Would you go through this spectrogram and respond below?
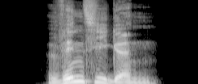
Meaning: inflection of winzig: 1. strong genitive masculine/neuter singular 2. weak/mixed genitive/dative all-gender singular 3. strong/weak/mixed accusative masculine singular 4. strong dative plural
- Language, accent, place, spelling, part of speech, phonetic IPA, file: German, Germany, Berlin, winzigen, adjective, [ˈvɪnt͡sɪɡn̩], De-winzigen.ogg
